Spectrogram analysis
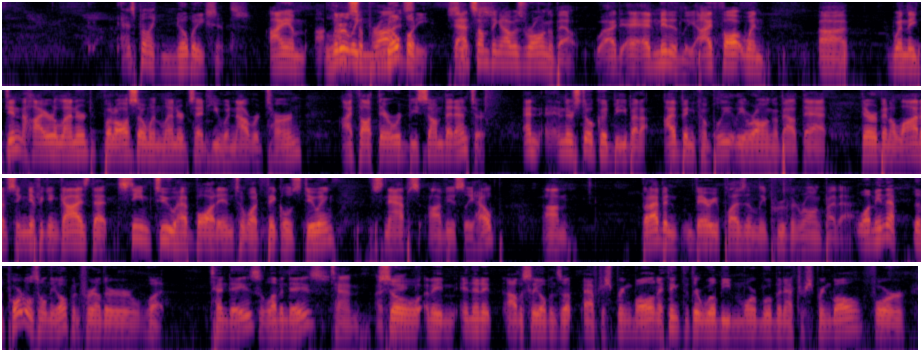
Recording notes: live at Monk's in Sun Prairie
